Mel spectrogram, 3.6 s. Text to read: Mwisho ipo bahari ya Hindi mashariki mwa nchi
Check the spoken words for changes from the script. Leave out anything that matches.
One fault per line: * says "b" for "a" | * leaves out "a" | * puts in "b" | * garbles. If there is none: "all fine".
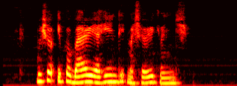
* leaves out "mwa"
